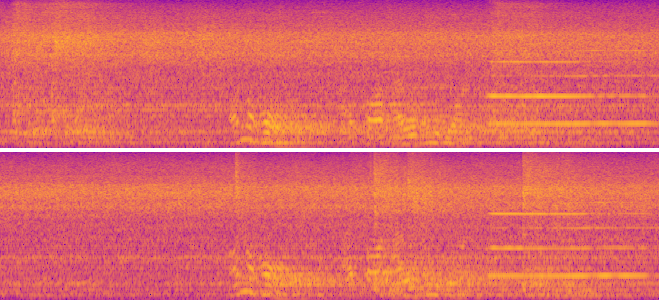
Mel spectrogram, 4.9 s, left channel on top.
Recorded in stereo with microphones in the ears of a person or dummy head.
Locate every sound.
1.7 s a man speaking: 5° left (ahead or behind), 3.5 m; by 3.5 s 30° left (ahead or behind), 3.5 m
3.6 s a flute: 10° left (ahead or behind), 1.4 m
